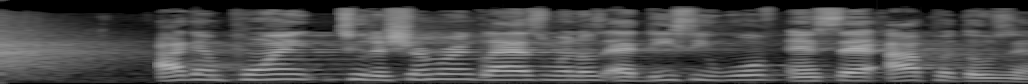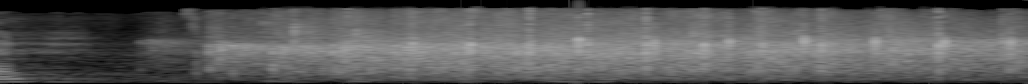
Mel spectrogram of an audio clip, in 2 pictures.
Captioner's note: applause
